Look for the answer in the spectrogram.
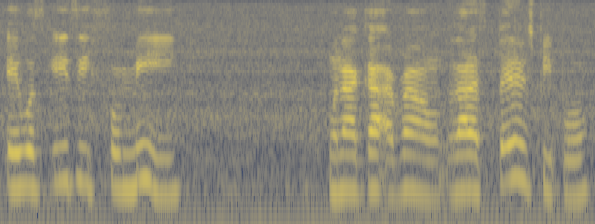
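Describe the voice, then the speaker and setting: A woman's voice: mid-range voice, steady tone, moderate pace, a little hiss or hum, rough recording. A woman from the United States chatting casually into her phone camera as a vlogger, rambling and restarting often.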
